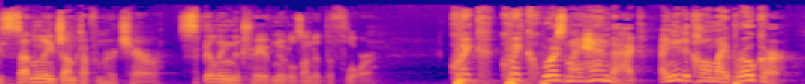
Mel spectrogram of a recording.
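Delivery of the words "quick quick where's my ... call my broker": much higher and louder, frantic; frantic panic. A narrator's reading. Daisy panics for her handbag to call her broker, frantic and shrill-loud. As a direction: scramble for the phone in panic.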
